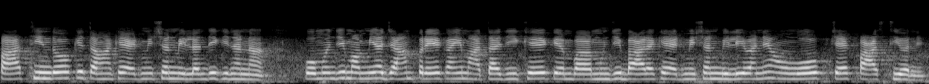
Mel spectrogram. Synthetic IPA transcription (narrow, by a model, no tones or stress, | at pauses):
paːst̪ʰĩːn̆d̪okit̪ɐʋ̤ãkʰeɛːɖmɪʃənmɪlə̃nd̪ikɪnənɐ | poːmʊ̃ɦɪ̃ɲd͡ʑimɐmijəd͡ʑaːmpɾeːkãĩmaːt̪ad͡ʑiːkʰeːkmʊ̃ɦɪ̃ɲd͡ʑibaːɾəkʰeːɛːɖmɪʃənmɪliʋɐɲeɛ̃ːot͡ɕeːk̚paːst̪ʰiʋɐɲe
